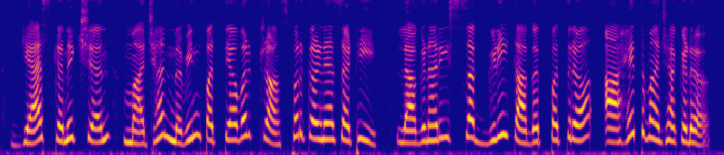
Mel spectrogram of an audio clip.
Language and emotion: Marathi, happy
